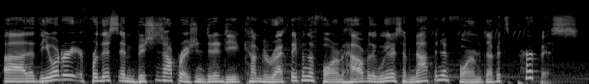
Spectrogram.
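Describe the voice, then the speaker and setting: A man's voice: mid-range voice, animated, very fast, natural voice. A man voicing an earnest, polite young woman scholar from a fantasy game, formal and bookish. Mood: thoughtful.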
